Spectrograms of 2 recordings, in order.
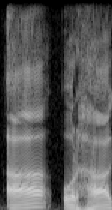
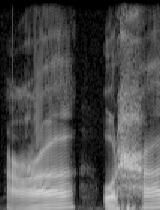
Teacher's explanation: زبان تھوڑی سی پیچھے حلق کی طرف مائل ہو جاتی ہے جس سے نلی تنگ ہو جاتی ہے تو پھر وہاں سے عا اور حا کی آواز پیدا ہوتی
